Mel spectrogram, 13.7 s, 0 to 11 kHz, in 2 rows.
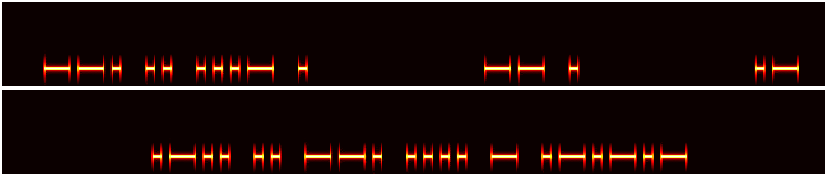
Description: Morse code, heard as a keyed tone, about 17 wpm, 700 Hz. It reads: GIVE ME A LIGHT.
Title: 3x Word-Spacing - Sentences from Top 200 Words - 17wpm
